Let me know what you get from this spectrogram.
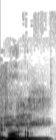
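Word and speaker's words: Keleigh: It's K E L E I G H. How would I pronounce? I want to say Kelly. – Yeah, Kelly.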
